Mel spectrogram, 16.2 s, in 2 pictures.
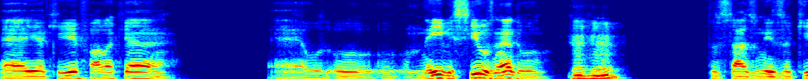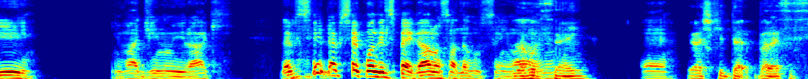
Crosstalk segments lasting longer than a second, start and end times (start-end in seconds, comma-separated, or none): none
